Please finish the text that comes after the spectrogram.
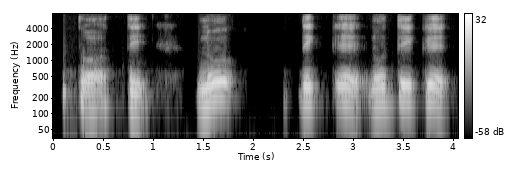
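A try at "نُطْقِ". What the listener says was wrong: தீ அல்ல. திருப்பி தீ தான் வாரீங்க. பாடி பாடி துய். வாய் ஃபுல்லா சொல்லணும். ரெண்டு கண்ணங்களுக்கு குவியலாகி வாய் ஃபுல்லா அடுத்து துய் என்று சொல்லணும்.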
